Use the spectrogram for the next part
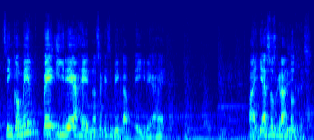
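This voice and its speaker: A man with a Spain Spanish accent, live-streaming an online game, chatting excitably and thanking donors. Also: fairly high pitch, moderate pace. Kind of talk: live gaming stream chat. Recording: game music playing behind voice. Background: game music.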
